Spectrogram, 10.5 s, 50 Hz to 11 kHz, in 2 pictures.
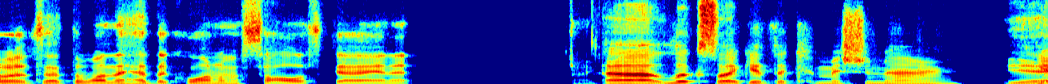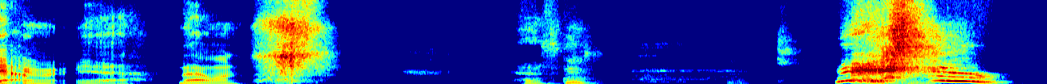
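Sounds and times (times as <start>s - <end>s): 
speech: 0.0s - 2.2s, 2.8s - 6.9s, 7.8s - 8.3s, 9.4s - 10.3s
person sneezing: 9.4s - 10.3s.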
